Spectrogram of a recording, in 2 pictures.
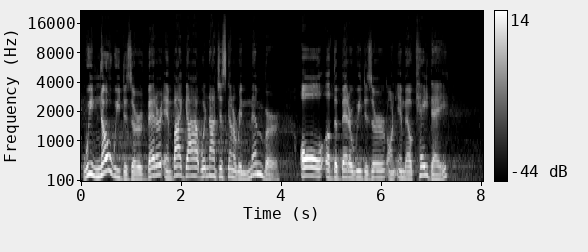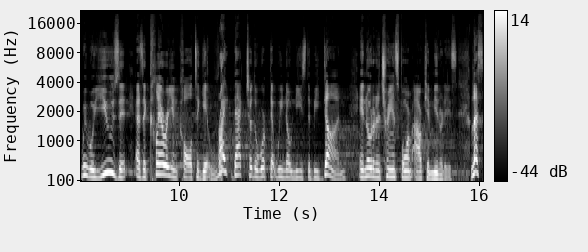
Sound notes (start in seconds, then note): none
